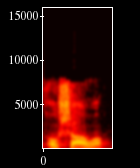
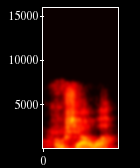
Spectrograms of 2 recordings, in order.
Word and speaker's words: Oshawa: It's Oshawa. Oshawa. Oh, we were having a conversation beforehand about how you pronounced it.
